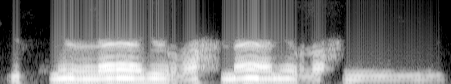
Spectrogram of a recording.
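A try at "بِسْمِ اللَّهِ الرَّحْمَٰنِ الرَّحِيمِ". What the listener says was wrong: Ya, tadi sama dengan sebelumnya, maaf terdengar di saya sin dan ha terputus dengan huruf di depannya. Sama ya, setiap kali kita menemukan huruf sukun, suaranya dan sifat dari huruf sukun itu harus nyambung dengan huruf di depannya. Bismi, ba dengan sin nyambung. Bismi, rahma.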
